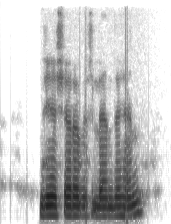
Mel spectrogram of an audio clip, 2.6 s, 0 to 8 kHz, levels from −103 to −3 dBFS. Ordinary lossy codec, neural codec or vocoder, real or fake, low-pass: MP3, 64 kbps; vocoder, 22.05 kHz, 80 mel bands, WaveNeXt; fake; 7.2 kHz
